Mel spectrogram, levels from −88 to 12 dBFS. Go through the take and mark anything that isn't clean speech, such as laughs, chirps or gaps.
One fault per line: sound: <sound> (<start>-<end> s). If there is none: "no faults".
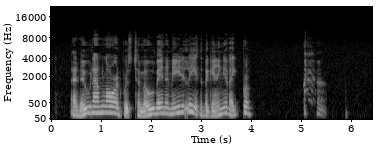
sound: cough (5.0-5.5 s)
